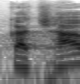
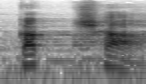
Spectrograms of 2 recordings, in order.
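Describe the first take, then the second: First: A single k glides straight into a chha sound. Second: A doubled k sound comes before the sha. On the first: The speaker calls it wrong. "तो कछा बोलना चाहिए" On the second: The speaker calls it right. "जब कक्षा हम बोल रहे हैं तो उसमें एक का और है"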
